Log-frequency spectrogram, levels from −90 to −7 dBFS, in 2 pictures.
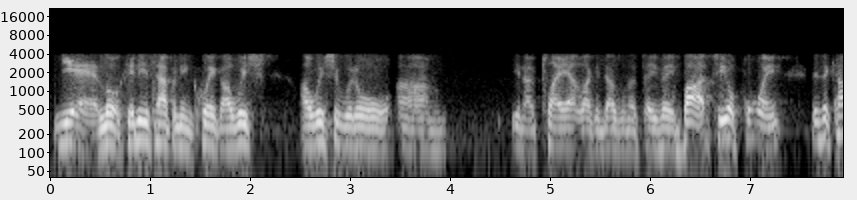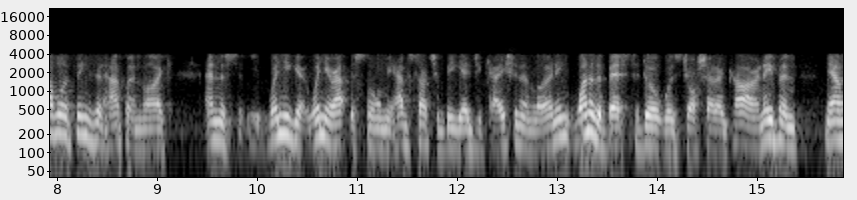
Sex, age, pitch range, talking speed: male, 30-49, 130-170 Hz, 255 wpm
